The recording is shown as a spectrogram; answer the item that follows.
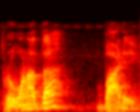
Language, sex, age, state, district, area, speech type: Bengali, male, 60+, West Bengal, North 24 Parganas, urban, spontaneous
